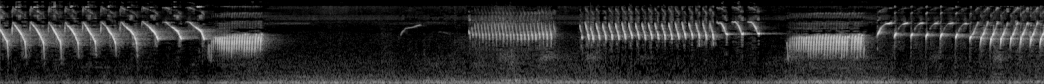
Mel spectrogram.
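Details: Canary training song of the puxada type, meant to improve singing: fast rolled trills of repeated downward-sweeping high notes, a harsh buzzy burst, then a silent pause of about two seconds before more rapid trills and buzzy tours.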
